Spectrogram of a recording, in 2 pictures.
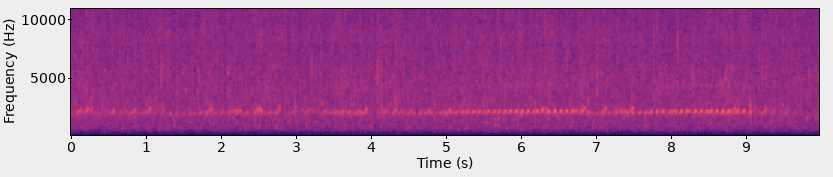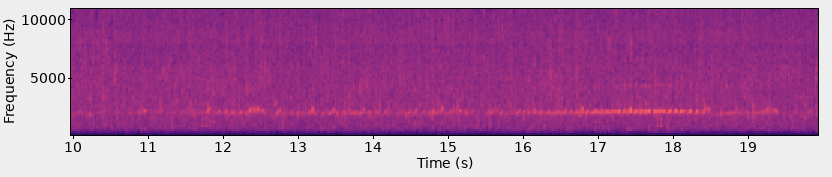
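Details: Stream-dwelling Kajika frogs give a continuous thin, high whistling trill, rising to stronger bouts between five and nine seconds and again near seventeen seconds, set against the steady hiss of running stream water.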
